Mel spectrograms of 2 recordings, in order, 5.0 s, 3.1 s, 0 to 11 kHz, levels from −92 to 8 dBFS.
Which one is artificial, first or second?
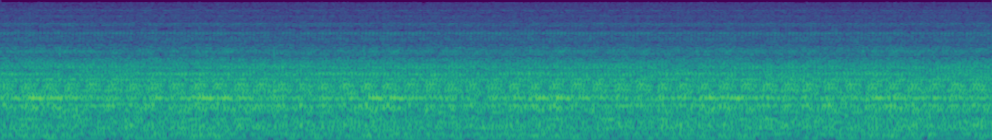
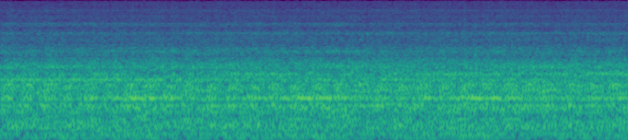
second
